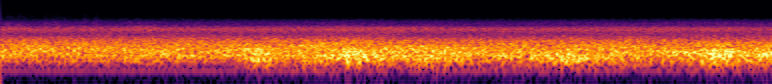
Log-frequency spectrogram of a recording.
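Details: Constant roaring wind and surf-like rush buffet the microphone throughout, with no animal voice.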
